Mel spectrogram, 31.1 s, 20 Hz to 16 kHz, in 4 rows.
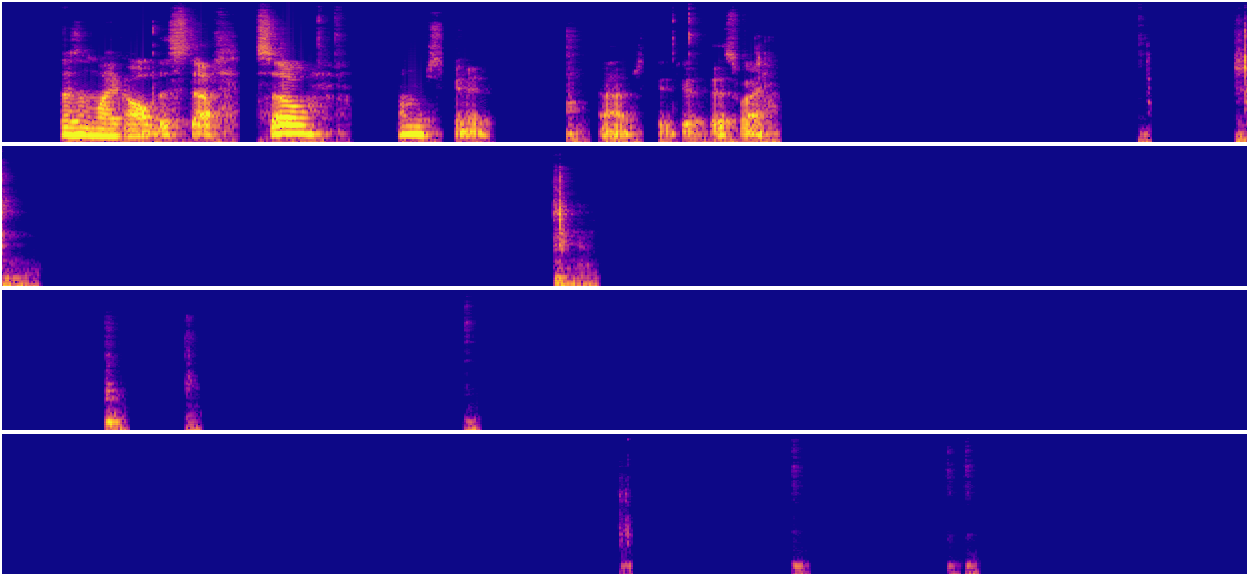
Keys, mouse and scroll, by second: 0.3 middle click, 1.9 click, 4.1 click, 4.6 scroll down 2, 4.8 shift+middle click, 5.8 middle click, 6.9 click, 9.0 right click, 13.7 click, 14.3 scroll down 1, 15.0 shift+middle click, 15.2 scroll up 1, 16.5 g, 17.4 click, 18.7 middle click, 19.7 shift+middle click, 20.4 middle click, 21.7 shift+middle click, 23.4 click, 23.9 click, 26.1 shift+middle click, 26.8 shift+middle click, 27.2 middle click, 28.1 click, 28.4 middle click, 29.2 click, 30.2-30.8 scroll down 1, 30.8 l.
